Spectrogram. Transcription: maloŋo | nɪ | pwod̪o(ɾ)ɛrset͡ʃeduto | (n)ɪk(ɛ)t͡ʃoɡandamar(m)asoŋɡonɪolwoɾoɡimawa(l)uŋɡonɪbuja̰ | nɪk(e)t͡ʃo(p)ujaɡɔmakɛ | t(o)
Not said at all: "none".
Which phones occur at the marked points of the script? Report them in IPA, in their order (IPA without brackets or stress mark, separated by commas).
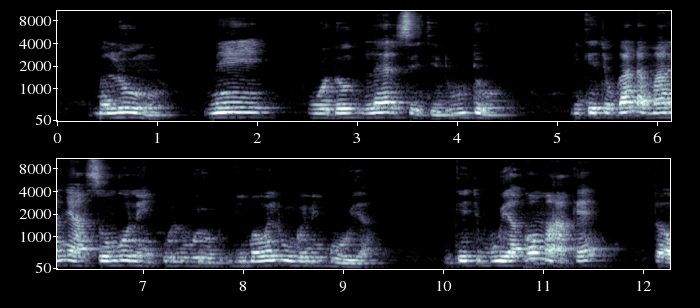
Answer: l, n, e, ɲ, l, e, b, ɔ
